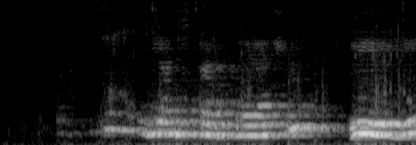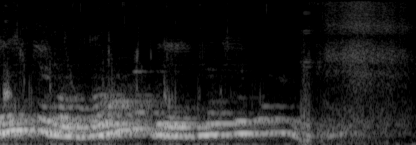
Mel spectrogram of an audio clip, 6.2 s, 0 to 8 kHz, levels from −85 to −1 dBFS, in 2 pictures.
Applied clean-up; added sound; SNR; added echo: neural separator model SepFormer DNS4.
